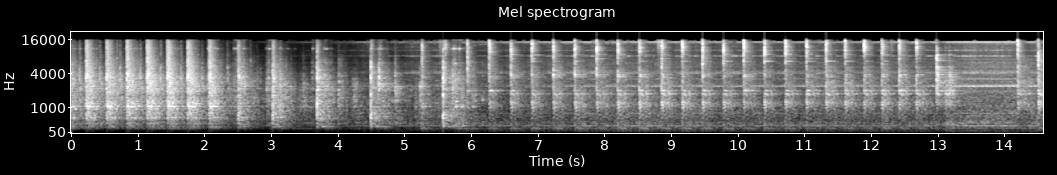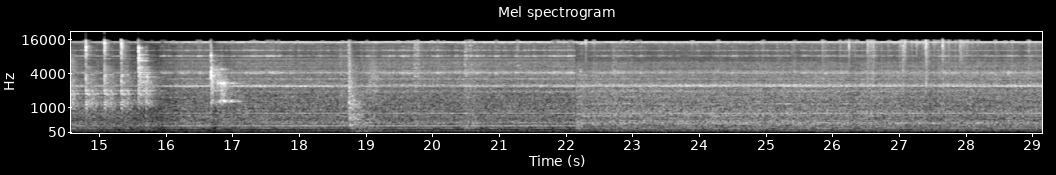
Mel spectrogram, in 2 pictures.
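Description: Power hammer forging a hot damascus steel billet: rapid, regular blows of about four a second that slow a little, then stop about halfway. After that, a steady noise from the lit forge.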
